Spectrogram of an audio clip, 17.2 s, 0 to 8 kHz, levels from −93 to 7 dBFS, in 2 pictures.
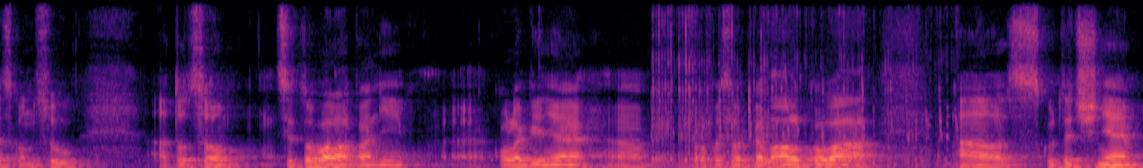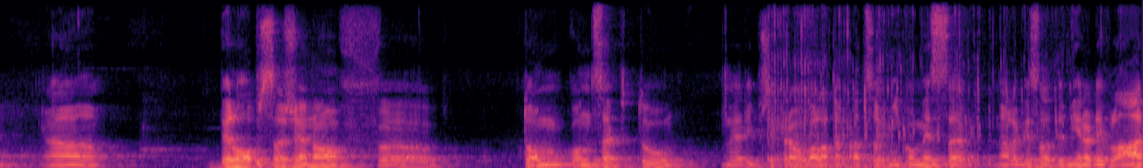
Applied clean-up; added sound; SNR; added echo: neural separator model SepFormer DNS4.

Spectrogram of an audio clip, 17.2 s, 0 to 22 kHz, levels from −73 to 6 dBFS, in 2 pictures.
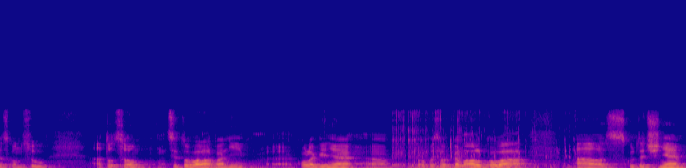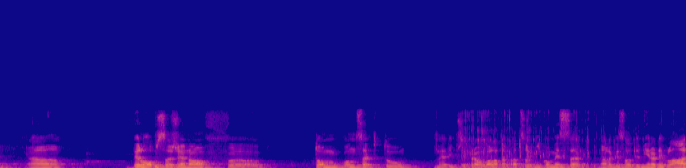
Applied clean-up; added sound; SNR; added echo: none; Gurgling; 14 dB; reverberation time 0.5 s.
